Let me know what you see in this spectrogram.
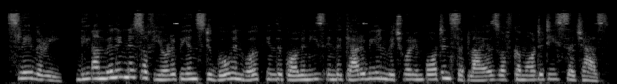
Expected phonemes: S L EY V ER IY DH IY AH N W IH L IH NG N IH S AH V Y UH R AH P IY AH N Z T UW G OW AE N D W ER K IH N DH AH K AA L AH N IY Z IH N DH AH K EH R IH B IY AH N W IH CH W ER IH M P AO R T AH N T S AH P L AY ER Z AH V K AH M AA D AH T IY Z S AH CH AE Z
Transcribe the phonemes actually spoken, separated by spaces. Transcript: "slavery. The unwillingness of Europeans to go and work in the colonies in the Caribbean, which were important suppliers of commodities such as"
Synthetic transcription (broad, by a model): S L EY V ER IY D IY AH N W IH L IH NG N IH S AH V Y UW R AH P IY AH N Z T UW G OW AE N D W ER K IH N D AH K AA L AH N IY Z IH N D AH K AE R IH B IY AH N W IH CH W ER IH M P AO R T AH N T S AH P L AY ER Z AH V K AH M AA D AH T IY Z S AH CH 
